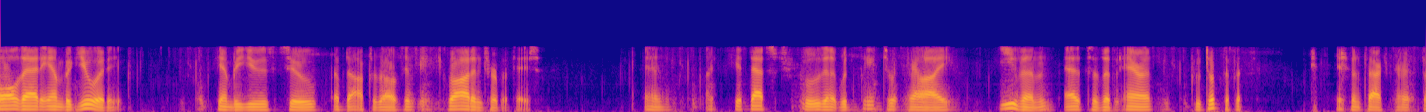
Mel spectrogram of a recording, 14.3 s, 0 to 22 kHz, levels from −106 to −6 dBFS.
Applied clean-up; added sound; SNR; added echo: neural separator model SepFormer WHAMR!.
